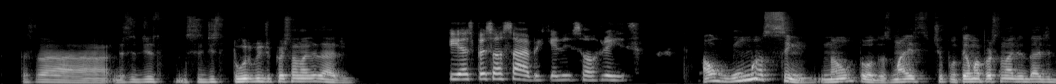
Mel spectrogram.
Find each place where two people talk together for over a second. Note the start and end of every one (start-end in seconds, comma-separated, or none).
none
